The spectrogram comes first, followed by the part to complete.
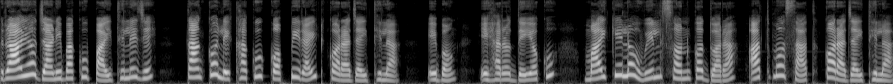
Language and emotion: Odia, neutral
